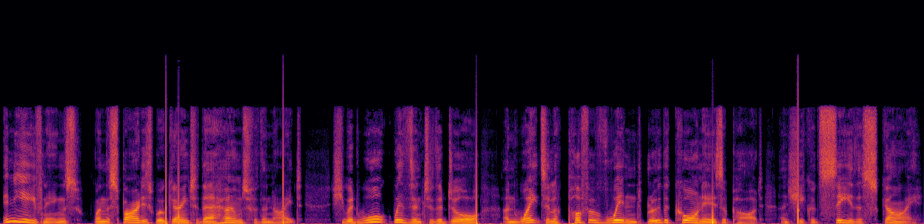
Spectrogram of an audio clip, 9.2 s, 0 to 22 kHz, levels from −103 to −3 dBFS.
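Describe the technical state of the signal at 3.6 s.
At 3.6 s the speech signal is intact, with no audible technical fault at that moment.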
